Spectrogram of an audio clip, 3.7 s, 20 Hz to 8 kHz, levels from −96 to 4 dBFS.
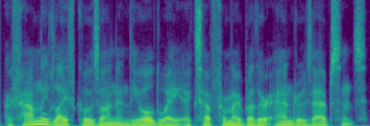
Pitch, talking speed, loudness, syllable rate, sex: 120 Hz, 245 wpm, -16 LUFS, 6.1 syllables/s, male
